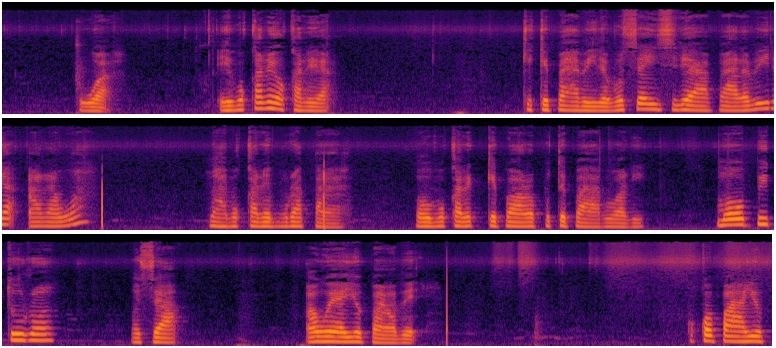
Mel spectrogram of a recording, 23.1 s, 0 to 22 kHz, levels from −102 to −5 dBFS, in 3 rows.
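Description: Speech, with three loud pops. They fall at 8.72 to 8.74 s, 10.94 to 10.96 s and 19.89 to 19.91 s. Each is a single sharp pop lasting about 20 ms. Each peaks roughly 20 dB above the speech. The speech continues unbroken underneath each one. The likely cause is a sudden voltage step or pulse, from a plug, switch, static discharge or driver glitch, added to the signal and shaped by the circuits after it.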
